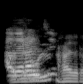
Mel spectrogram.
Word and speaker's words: Adderall: no sé cómo se pronuncia, Aderal o Adderall, Ajá.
